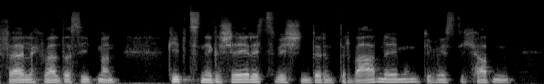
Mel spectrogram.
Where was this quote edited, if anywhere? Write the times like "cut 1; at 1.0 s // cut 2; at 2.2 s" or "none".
cut 1; at 1.6 s // cut 2; at 2.1 s // cut 3; at 3.2 s // cut 4; at 4.4 s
